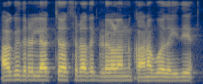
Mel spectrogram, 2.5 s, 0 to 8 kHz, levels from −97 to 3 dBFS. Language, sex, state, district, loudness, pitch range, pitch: Kannada, male, Karnataka, Koppal, -16 LUFS, 135-145 Hz, 145 Hz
